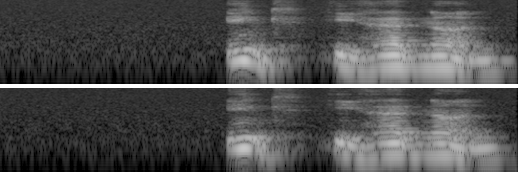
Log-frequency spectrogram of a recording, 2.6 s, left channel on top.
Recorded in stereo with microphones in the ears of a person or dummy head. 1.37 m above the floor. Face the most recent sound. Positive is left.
turn(degrees=15)  # may be behind; listen again after turning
